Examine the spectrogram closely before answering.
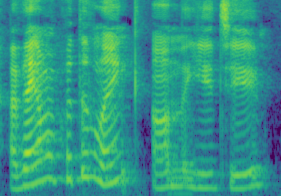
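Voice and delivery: normal talking voice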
